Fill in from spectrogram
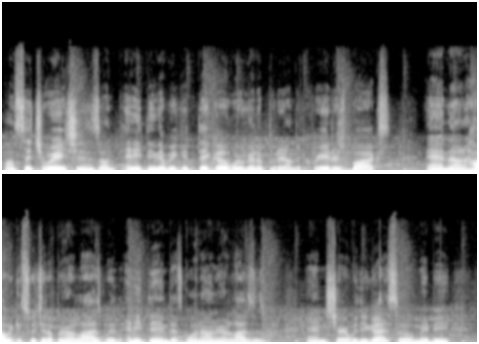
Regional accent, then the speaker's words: Laredo, Texas, United States; also born or lived in Chicago, Illinois; I was born in Chicago, raised in Laredo.

